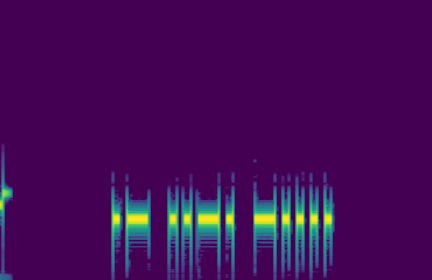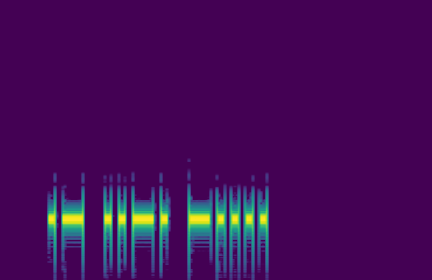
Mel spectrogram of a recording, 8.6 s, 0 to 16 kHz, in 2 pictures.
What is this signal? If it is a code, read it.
Morse code, heard as a keyed tone, about 17 wpm, 700 Hz. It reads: AF6 AF6
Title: USA Call Sign Prefixes - Repeated 2x - 17wpm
